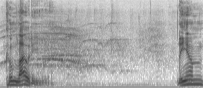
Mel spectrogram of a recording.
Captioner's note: audience applauds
